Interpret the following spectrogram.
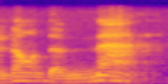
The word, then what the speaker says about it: lendemain: What's the pronunciation? ah, Ah, bravo. Le lendemain.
